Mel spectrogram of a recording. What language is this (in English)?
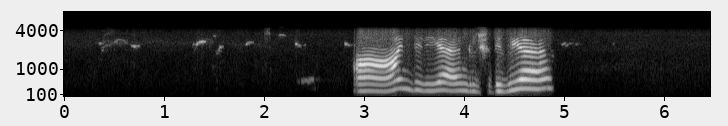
Dogri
